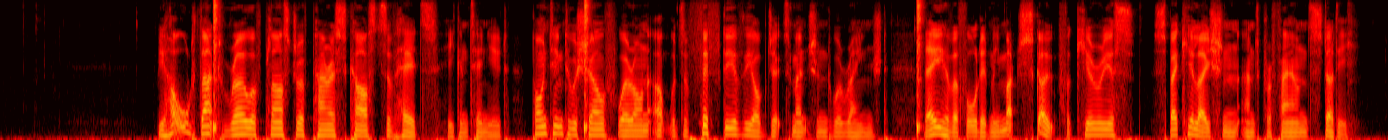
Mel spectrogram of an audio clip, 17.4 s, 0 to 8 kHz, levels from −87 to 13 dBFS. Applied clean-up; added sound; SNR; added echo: none; Hi-hat; 0 dB; none.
